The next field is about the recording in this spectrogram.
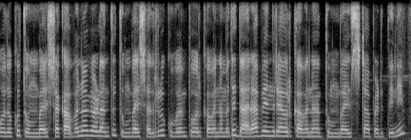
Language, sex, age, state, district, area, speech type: Kannada, female, 18-30, Karnataka, Chikkamagaluru, rural, spontaneous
